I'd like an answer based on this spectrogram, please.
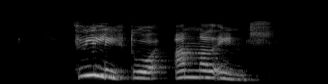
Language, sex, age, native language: Icelandic, male, 8, Icelandic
